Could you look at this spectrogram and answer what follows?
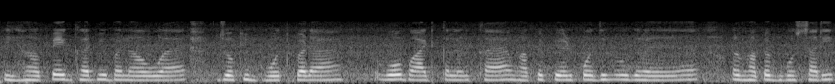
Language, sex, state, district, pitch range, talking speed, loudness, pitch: Hindi, female, Haryana, Jhajjar, 200-220 Hz, 230 wpm, -16 LUFS, 210 Hz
